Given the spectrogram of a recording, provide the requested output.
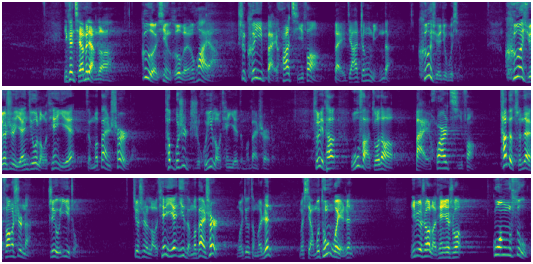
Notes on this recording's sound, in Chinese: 在绍兴大剧院举办的《理性的力量》科普演讲会如约而至。一千多位观众到现场参与了这次活动，整个会场都坐的满满的，台下黑压压的坐了一大片。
